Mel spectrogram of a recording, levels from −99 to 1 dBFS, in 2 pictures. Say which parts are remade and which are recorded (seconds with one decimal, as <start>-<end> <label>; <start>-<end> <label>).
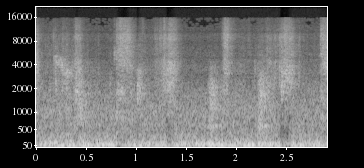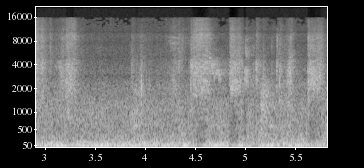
0.0-1.7 recorded; 1.7-3.3 remade; 3.3-4.6 recorded; 4.6-5.8 remade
